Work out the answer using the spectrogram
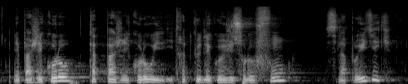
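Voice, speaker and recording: A man talks at a medium pitch. His voice swings very widely up and down. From France, Montreuil (Paris suburbs). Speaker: political journalist, author. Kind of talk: Q&A discussion at a book talk. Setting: conference room with audience. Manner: repetitive stammering restarts.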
